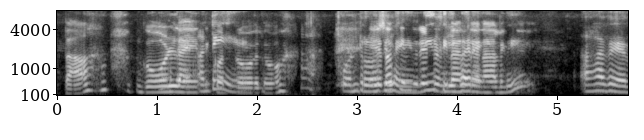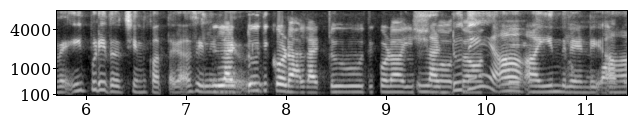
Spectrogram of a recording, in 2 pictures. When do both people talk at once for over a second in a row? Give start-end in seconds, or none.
3.2-4.6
